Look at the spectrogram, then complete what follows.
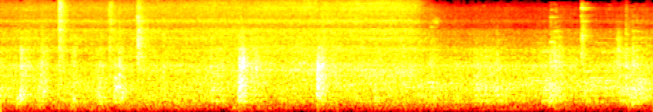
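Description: Passenger train coach rolling slowly into a station, heard from its open doorway: a steady running rumble with irregular sharp clacks of the wheels over rail joints, the two loudest about two and a half and three seconds in.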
